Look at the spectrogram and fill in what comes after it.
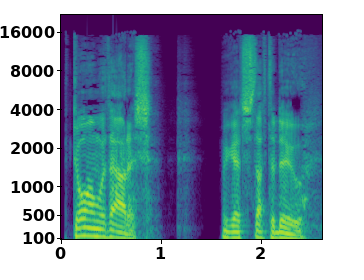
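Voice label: citizen evac no, male; vo; npc; source engine; episodic; episode 1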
